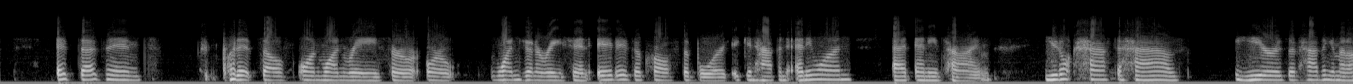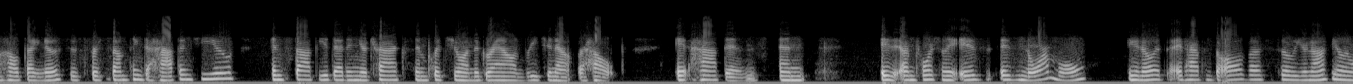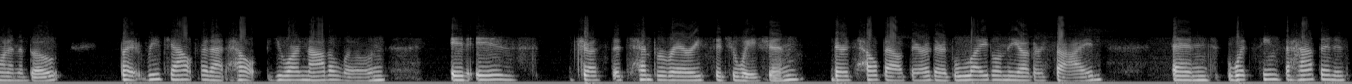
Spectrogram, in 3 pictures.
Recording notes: WNAV News Director. Has in studio part-time WNAV news anchor. Our guest, via phone.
